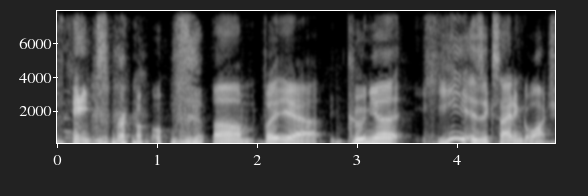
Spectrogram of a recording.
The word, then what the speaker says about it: Cunha: look that good last year or as Riley pronounced it Matthew Matthews cunha um how would you pronounce it like is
